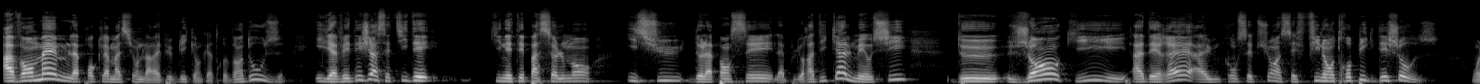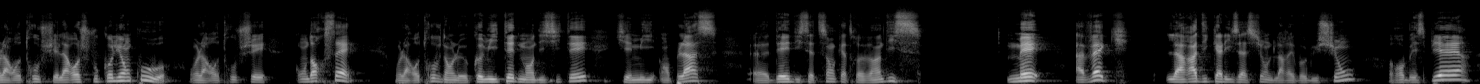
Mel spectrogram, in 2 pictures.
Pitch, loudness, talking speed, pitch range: 135 Hz, -26 LUFS, 150 wpm, 115-170 Hz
